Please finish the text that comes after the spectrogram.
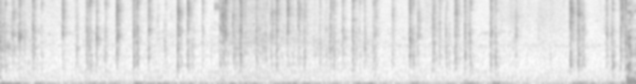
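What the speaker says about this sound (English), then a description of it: "Having troubles typing." Rapid typing on a computer keyboard, a quick irregular stream of soft clicks and taps close by, fairly quiet, no speech.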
